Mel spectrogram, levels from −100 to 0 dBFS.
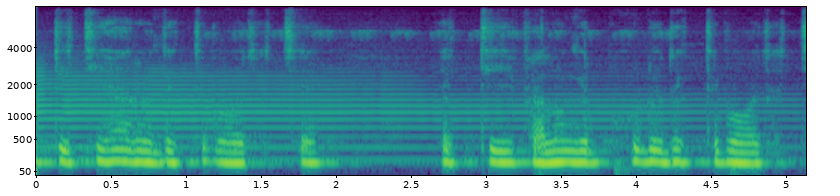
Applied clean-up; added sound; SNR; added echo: none; Trumpet; 16 dB; reverberation time 1.1 s.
